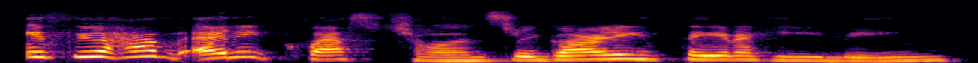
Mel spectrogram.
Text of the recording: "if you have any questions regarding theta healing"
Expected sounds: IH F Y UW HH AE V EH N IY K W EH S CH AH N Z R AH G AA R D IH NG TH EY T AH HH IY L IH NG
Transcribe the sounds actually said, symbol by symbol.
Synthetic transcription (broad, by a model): IH F Y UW HH AE V EH N IY K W EH S CH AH N S R AH G AA R D IH NG TH EY T AH HH IY L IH NG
